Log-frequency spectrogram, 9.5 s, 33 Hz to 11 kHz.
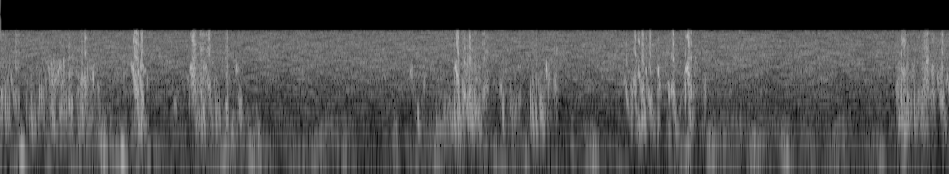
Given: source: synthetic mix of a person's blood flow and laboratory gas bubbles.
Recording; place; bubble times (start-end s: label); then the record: Doppler ultrasound of blood flow; subclavian vein
0.00-0.20 s: bubbles
0.22-1.04 s: bubbles
1.28-1.50 s: bubbles
1.72-2.31 s: bubbles
2.34-2.44 s: bubbles
4.08-4.27 s: bubbles
4.33-4.89 s: bubbles
4.97-5.21 s: bubbles
5.26-5.58 s: bubbles
6.21-6.97 s: bubbles
7.02-7.08 s: bubbles
8.95-9.50 s: bubbles
From the record:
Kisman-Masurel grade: 332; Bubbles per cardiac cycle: rolling drumbeat, 9 or more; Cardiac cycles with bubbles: 50 to 99%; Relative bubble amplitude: moderate (0.250 to 0.450); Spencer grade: 3 (all of the cardiac periods contain showers or single bubble signals, but not dominating or overriding the cardiac motion signals); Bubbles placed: anywhere in the cardiac cycle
